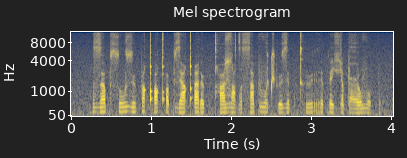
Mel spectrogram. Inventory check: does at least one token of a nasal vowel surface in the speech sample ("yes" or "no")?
no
